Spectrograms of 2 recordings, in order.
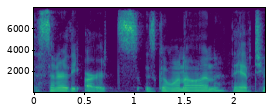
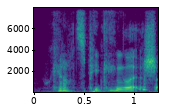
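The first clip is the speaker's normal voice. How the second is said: put-on muttering under breath, higher pitch; 10 semitones higher than usual. Retelling words said while walking away: imitating muttering under breath. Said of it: "under my breath".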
